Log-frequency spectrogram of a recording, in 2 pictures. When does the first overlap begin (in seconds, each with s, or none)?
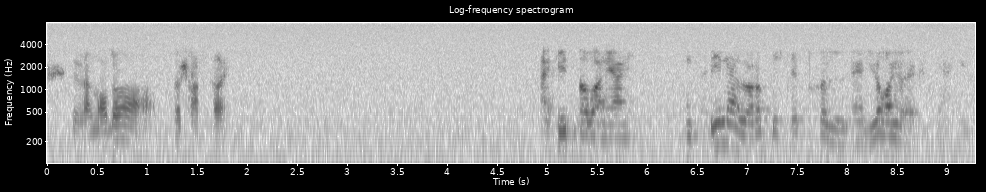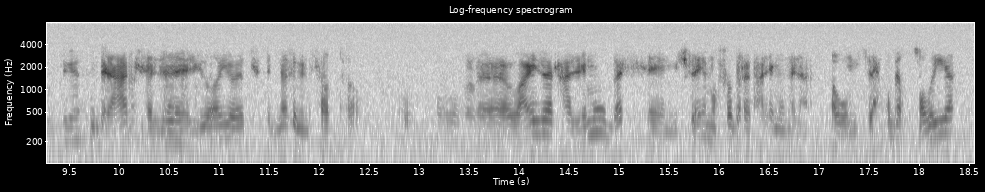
9.7 s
